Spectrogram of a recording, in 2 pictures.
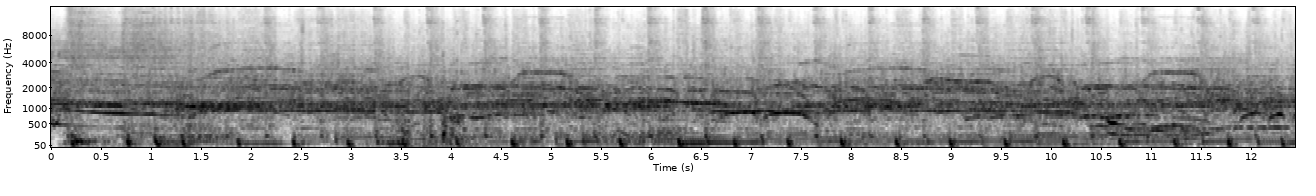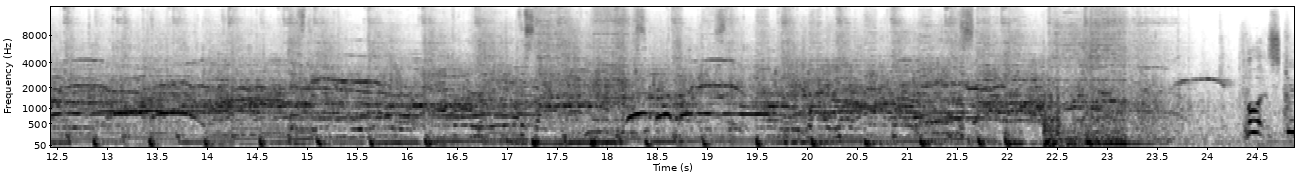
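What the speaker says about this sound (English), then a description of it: "give them all a great round of applause! And some cheers!" Studio audience at a children's comedy show applauding and cheering, a loud, sustained wash of clapping with whoops and yells over music-like beats, fading abruptly at the end.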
